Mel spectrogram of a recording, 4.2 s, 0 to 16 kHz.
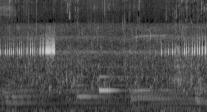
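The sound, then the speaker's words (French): The call of an Atelopus franciscus toad, a smooth-skinned toad about 2.5 cm long from the equatorial forest of French Guiana: two bursts of rapid, high-pitched pulsed trilling, one at the start and one at the end, with steady lower tonal notes sounding in between. No one speaks. “Le crapaud Atelopus franciscus a la peau lisse”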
